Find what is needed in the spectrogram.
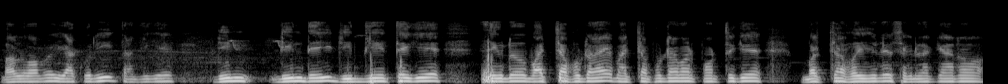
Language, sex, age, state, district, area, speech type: Bengali, male, 45-60, West Bengal, Uttar Dinajpur, rural, spontaneous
